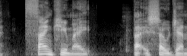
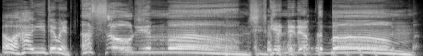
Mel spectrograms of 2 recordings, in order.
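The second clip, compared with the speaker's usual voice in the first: high, slow, shouted alien shopkeeper voice; Watto voice; 12 semitones higher, slower than usual. Retold or imitated. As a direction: drawl it out like a greedy alien trader. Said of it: "Apparently, I sound like".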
